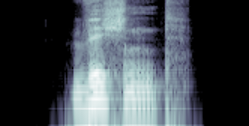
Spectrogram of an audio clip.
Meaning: present participle of wischen
- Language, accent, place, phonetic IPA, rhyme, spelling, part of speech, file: German, Germany, Berlin, [ˈvɪʃn̩t], -ɪʃn̩t, wischend, verb, De-wischend.ogg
